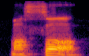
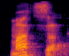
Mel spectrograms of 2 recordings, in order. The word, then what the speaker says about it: matzah: Let's read them in Hebrew. Pesach, Masa, Maror. One more time. Everybody say it together. Pesach, Masa, Maror. We can do it in pop pronunciation. Pesach, Matzah, Maror.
